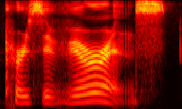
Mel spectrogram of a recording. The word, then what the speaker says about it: perseverance: 注意这个词的发音 perseverance，重音在中间，在这个 verance 这里。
